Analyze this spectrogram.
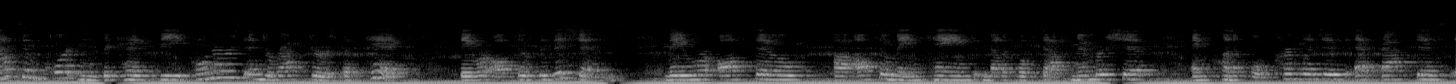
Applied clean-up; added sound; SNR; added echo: none; Growling; -2 dB; reverberation time 2.8 s.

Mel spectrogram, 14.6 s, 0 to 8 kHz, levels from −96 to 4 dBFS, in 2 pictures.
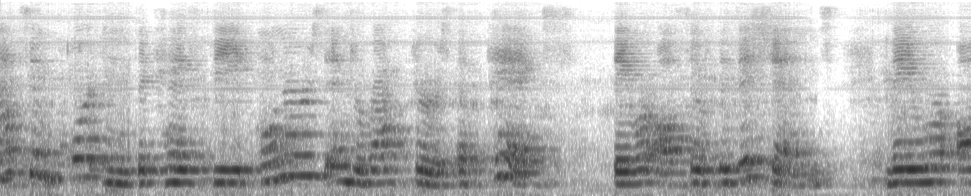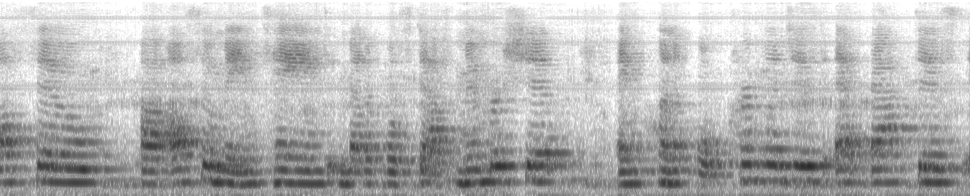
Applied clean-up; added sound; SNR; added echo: neural separator model SepFormer DNS4.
